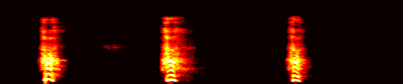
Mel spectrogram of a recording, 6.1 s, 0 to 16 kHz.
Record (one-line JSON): {"exhalation_length": "6.1 s", "exhalation_amplitude": 28188, "exhalation_signal_mean_std_ratio": 0.26, "survey_phase": "beta (2021-08-13 to 2022-03-07)", "age": "45-64", "gender": "Female", "wearing_mask": "No", "symptom_cough_any": true, "symptom_runny_or_blocked_nose": true, "symptom_shortness_of_breath": true, "symptom_sore_throat": true, "symptom_headache": true, "smoker_status": "Never smoked", "respiratory_condition_asthma": false, "respiratory_condition_other": false, "recruitment_source": "Test and Trace", "submission_delay": "2 days", "covid_test_result": "Positive", "covid_test_method": "LAMP"}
